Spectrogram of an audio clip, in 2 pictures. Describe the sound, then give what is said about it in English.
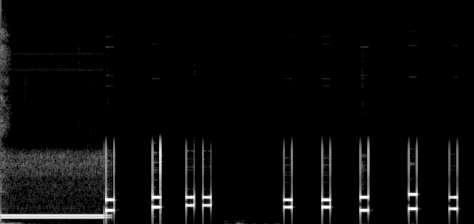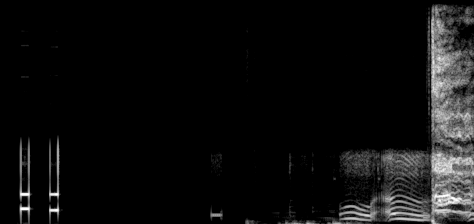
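A telephone number is dialed: a steady dial tone gives way to a quick run of clear keypad beeps with short gaps. After a silent pause a voice comes in with drawn-out, moaning sounds. “So let me, you want to dial it up?”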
